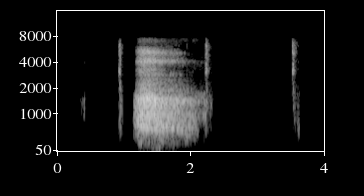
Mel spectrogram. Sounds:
Sigh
